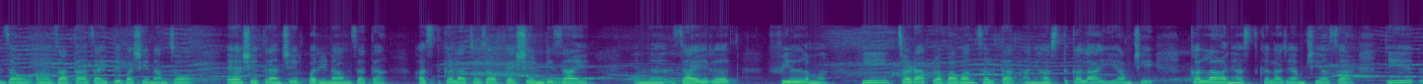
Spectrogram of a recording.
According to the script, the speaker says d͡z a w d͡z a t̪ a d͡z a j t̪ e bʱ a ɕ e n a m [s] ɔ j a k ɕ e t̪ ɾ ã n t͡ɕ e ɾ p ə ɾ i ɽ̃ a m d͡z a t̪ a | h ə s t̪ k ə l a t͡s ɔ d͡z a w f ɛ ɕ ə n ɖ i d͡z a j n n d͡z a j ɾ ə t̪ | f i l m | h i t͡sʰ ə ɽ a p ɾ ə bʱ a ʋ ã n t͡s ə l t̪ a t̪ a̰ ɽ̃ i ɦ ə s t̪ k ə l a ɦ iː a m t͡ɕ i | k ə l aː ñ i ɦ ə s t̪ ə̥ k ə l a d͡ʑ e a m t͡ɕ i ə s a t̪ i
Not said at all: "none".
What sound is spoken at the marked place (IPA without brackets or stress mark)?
t͡s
